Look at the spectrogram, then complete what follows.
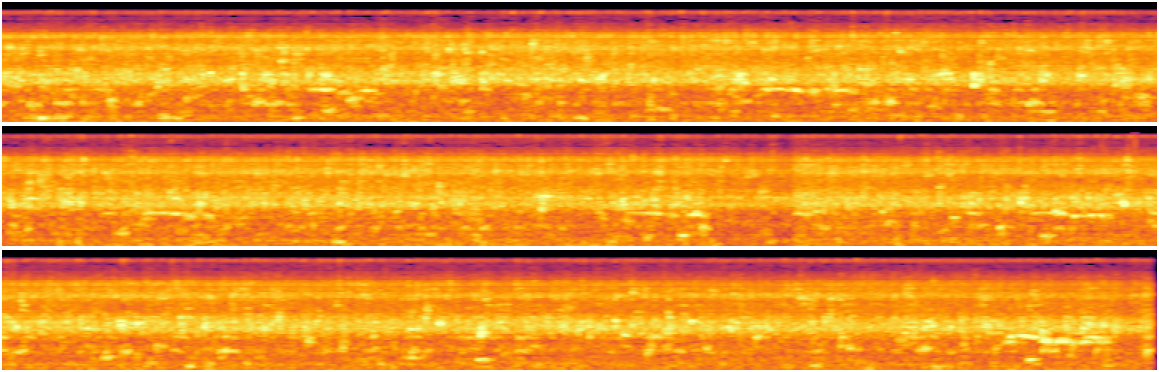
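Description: Small garden-pond waterfall: water spilling steadily over rocks and splashing into the pool.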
